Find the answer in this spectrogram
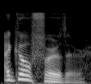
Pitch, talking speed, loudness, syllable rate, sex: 140 Hz, 195 wpm, -17 LUFS, 5.0 syllables/s, male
